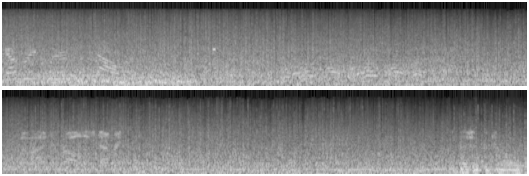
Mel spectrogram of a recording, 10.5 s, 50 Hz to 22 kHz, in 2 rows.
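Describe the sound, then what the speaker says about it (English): Space Shuttle Discovery lifts off on mission STS-29 with its solid rocket boosters at full thrust. A loud, continuous roar and rumble fills the whole span with a wind-buffeted texture, and voices are heard faintly beneath it. "SRB ignition and liftoff. Liftoff of STS-29 as Discovery clears the tower."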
